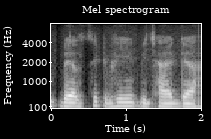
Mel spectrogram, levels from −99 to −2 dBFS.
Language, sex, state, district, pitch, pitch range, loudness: Hindi, male, Jharkhand, Palamu, 115 Hz, 110-125 Hz, -19 LUFS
